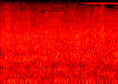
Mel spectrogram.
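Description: Wind buffeting the microphone as a steady, uneven rumble, with faint voices of people passing by.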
